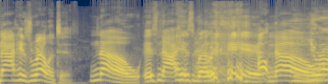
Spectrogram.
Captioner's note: crowd laughing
